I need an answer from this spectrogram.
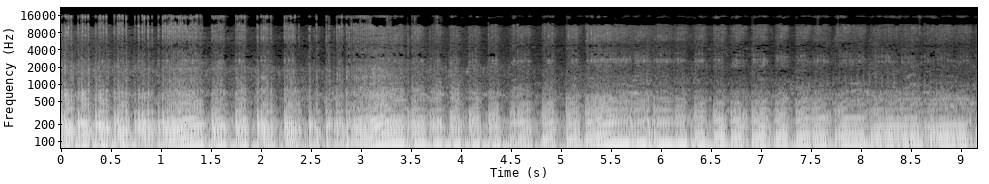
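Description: Rotary-engined car running, its exhaust note a rapid, choppy beat.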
